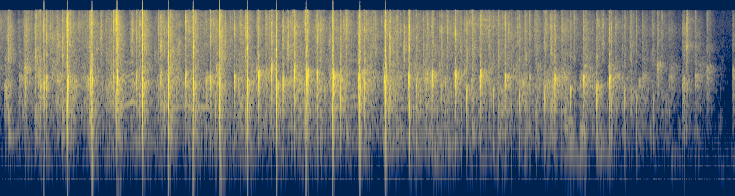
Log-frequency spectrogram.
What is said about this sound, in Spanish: Te voy a pedir, le voy a pedir a todos nuestros amigos aquí un aplauso para ti.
